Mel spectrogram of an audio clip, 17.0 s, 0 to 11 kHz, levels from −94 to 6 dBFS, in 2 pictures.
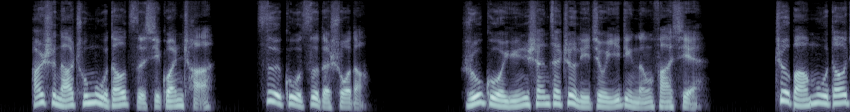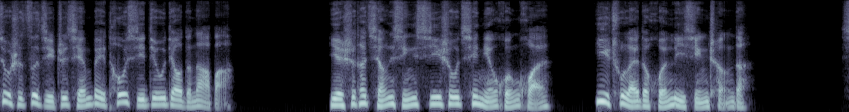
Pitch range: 110-165 Hz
